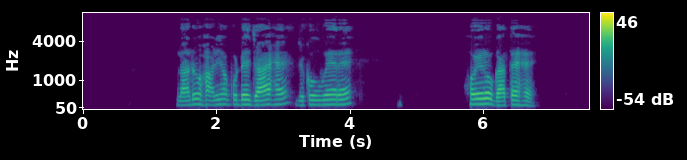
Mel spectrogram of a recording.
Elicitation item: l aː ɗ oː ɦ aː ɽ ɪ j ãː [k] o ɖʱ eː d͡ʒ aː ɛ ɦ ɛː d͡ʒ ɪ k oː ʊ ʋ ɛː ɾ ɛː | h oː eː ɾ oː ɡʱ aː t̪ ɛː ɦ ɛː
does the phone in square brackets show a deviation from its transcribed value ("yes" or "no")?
no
